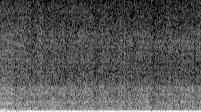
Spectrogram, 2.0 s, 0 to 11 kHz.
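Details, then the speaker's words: Nissan 200SX (S12) old turbo engine on the road after ignition work, running smoothly with an even low rumble and no misses; good oil pressure, good vacuum, boost comes right up, though no power down low. "running great though cool good oil pressure good vacuum boost comes right up perfectly drivable"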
